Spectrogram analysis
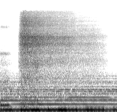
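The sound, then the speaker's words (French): A deep breath drawn in through the nose during a meditation, a soft steady rush of air lasting under two seconds over a low sustained humming drone. “Posez vos deux mains sur le buste, prenez une belle inspiration”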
